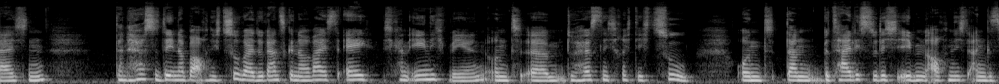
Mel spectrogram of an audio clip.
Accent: Bremen, Germany; Ich persönlich, also ich komme aus Bremen.

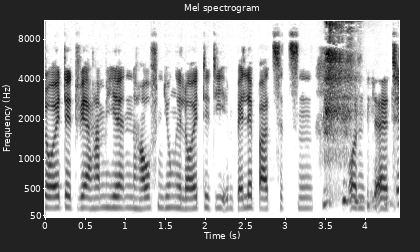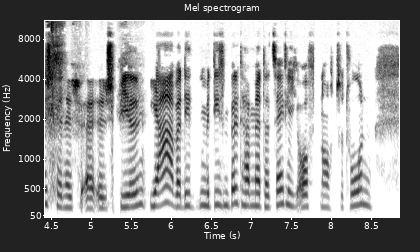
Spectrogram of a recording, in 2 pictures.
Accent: Bavaria, Germany; ich bin ja auch nicht gebürtige Allgäuerin. Also ich komme ja nicht daher. Ich komme aus einer anderen Provinz, aus Niederbayern.

